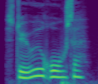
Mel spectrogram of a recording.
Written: støvetrosa

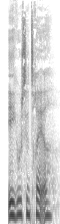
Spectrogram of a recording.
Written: egocentreret

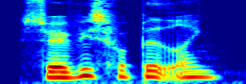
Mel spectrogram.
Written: serviceforbedring

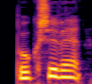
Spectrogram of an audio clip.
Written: buksevand

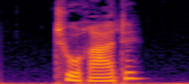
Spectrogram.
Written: tourettes

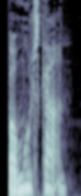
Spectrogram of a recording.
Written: bomuldsgarn

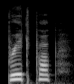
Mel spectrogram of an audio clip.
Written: britpop

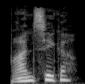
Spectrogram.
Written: brandsikre

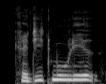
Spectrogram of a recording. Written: kreditmulighed

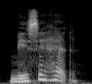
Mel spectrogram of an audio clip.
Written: messehal

